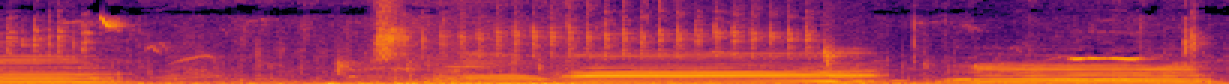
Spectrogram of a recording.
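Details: Moos from a tame cattle herd travelling along a village road toward the pen in the morning: a long, deep, steady low call, then another shorter moo, with faint bird calls behind.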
